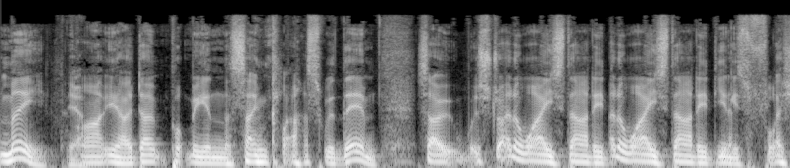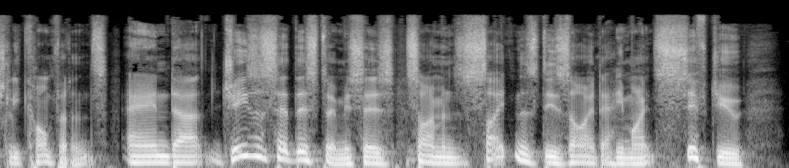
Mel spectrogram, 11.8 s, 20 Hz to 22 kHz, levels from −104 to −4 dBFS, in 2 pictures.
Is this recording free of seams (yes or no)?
no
